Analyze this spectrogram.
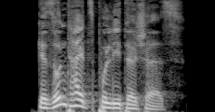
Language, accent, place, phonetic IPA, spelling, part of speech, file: German, Germany, Berlin, [ɡəˈzʊnthaɪ̯t͡spoˌliːtɪʃəs], gesundheitspolitisches, adjective, De-gesundheitspolitisches.ogg
- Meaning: strong/mixed nominative/accusative neuter singular of gesundheitspolitisch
